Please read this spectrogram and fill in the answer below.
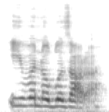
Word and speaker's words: Noblezada: Eva Noblezada.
